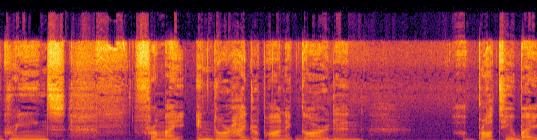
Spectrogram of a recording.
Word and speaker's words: Gardyn: from my indoor hydroponic garden. Brought to you by Gardine. I call it Gardine, but Sarah says it's just pronounced as garden with a Y instead of a E.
